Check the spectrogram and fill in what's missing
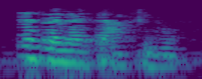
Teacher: التاء والعين ترقى انما القاف هي المفخمه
